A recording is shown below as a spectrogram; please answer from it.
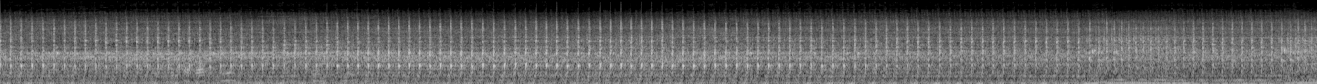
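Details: VAZ 2115 Samara 1.5 8-valve, sudden since morning: loud sharp ringing knock about three times a second over the running engine; owner suspects piston 4, valves adjusted, camshaft seems fine; unconfirmed.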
